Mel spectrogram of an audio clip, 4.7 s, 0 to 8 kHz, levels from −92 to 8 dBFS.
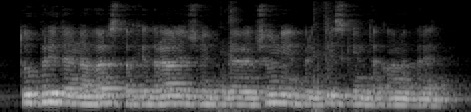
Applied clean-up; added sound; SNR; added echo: neural separator model SepFormer DNS4.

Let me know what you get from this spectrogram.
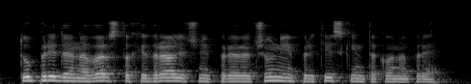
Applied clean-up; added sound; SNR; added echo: none; none; none; none.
